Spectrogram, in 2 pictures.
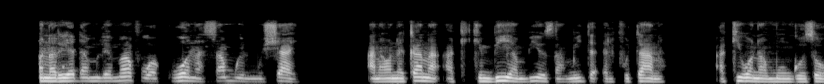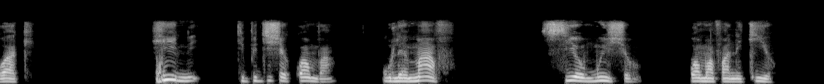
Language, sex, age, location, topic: Swahili, male, 25-35, Nakuru, education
